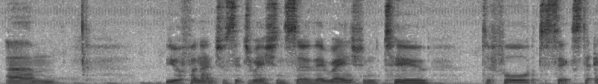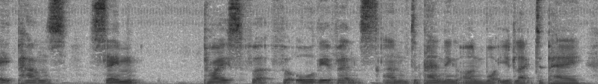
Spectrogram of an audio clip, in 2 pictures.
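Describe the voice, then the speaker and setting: A man with a very deep voice talks as an interview guest about an event. His phrasing is thoughtful and hesitant, and faint noise sits behind him. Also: a little mellow. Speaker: film festival spokesperson, guest. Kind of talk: informal interview, explaining an event.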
